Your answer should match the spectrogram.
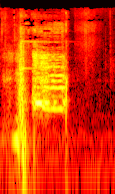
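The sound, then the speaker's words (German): A video-game chicken lets out a short, startled squawk as it is hit, a quick cluck running into a harsher drawn-out cry, fairly loud, then silence with no voices. “Ja, ein paar Hühner werden weggefetzt, Alter.”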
